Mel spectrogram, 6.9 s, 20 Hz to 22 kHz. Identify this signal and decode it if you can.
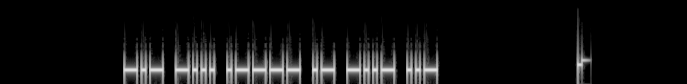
Morse code, heard as a keyed tone, about 28 wpm, 700 Hz. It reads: KB1AXU
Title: USA Call Signs Repeated 3x 28wpm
